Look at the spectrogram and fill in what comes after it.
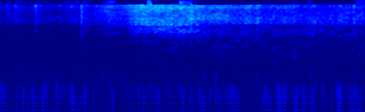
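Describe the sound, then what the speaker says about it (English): Salmon patties sizzle steadily in a hot pan, a close, continuous hiss and crackle with no talking. "You want to hear that sizzle?"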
